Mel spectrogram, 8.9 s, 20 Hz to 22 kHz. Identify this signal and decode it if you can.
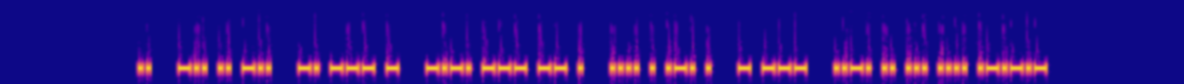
Morse code, heard as a keyed tone, about 40 wpm, 700 Hz. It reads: I DID NOT COME HERE TO FISH.
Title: Sentences from Top 1000 Words - Review Part 1 - 40wpm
